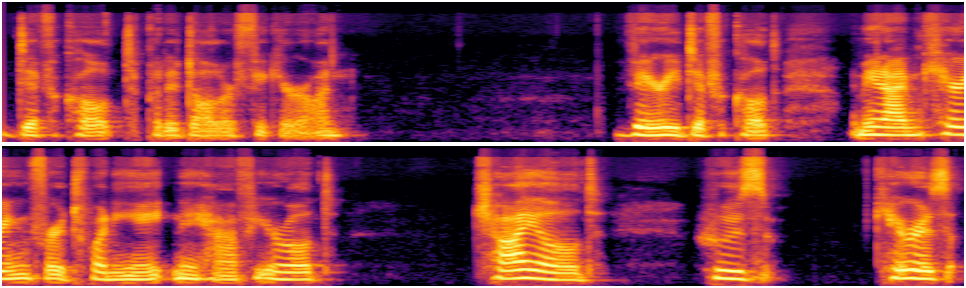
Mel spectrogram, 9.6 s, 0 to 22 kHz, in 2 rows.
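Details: Adult woman with idiopathic subglottic stenosis for about 12–14 years, treated with repeated tracheal dilatations and surgeries on her trachea; she says these may leave her sounding gravelly or gasping for breath. Dysphonia from idiopathic subglottic stenosis.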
